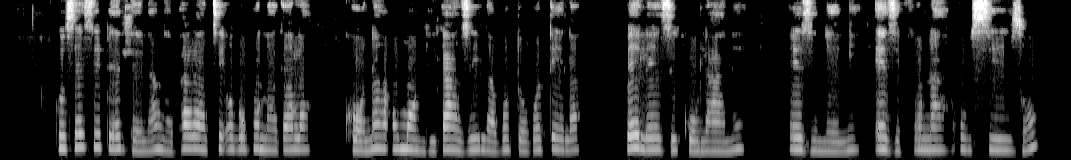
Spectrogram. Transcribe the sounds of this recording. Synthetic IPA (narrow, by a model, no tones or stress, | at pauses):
ɣusesib̥ʱɛɮɛlaŋapʰaɣatʰiʔoɣuβɔnaɣala | kʰɔnaumoŋiɣazilaβɔd̥ʱɔɣɔtʼɛla | βɛleziɡ̥ʱulanɛ | ezineŋi | ezifunausiːzɔ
